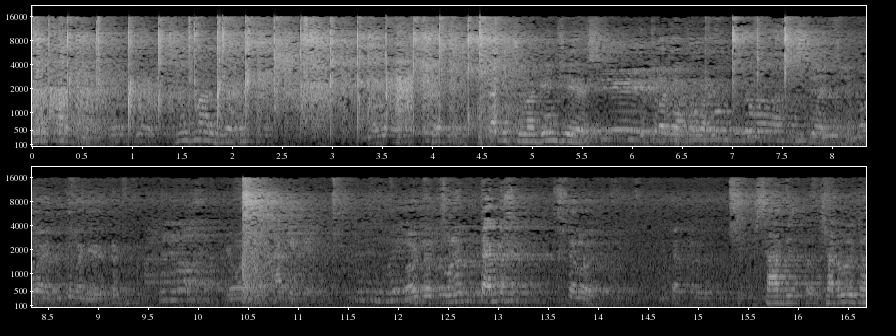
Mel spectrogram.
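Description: A shuttlecock is struck sharply by a racket.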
